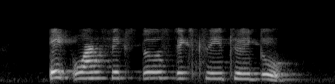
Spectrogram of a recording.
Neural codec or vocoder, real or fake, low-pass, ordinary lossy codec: codec, 16 kHz, 1 kbps, X-Codec, HuBERT features, trained on balanced general audio; fake; 5.4 kHz; Opus, 24 kbps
